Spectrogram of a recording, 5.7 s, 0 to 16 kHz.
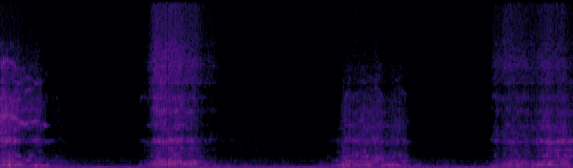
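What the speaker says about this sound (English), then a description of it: "we'll take 2 breaths here" Two slow, deep breaths taken in meditation, each a soft breathy rush of air in and out, close to the mic and alone, with quiet pauses and a steady low hum underneath.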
